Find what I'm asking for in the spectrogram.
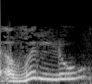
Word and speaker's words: ظل: ظل أو ظلة تنطق بالضم وتنطق بالفتح.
